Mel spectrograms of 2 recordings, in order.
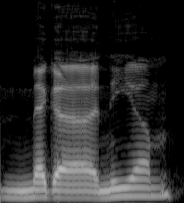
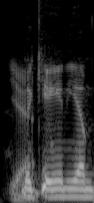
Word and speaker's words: Meganium: Um, we you you're playing, I assume, in the deck you played too, the megaium, that's I'm sure that's not pronounced right. Meanium. Meganium.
